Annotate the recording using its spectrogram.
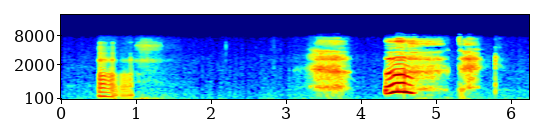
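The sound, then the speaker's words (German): A hearty, drawn-out yawn: a sharp voiced intake, then a long breathy inhale and a loud groaning exhale that trails off into softer sighing breaths, clear with no talking. “Mit zusammengekniffene Äche hebt sie die Hände vors Gesicht und gähnt erstmal herzhaft.”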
